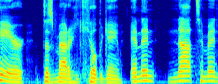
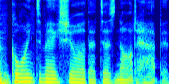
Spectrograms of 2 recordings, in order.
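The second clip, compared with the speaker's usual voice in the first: put-on very soft, low, hushed British accent; 4 semitones lower, 10 dB quieter than usual. Voicing William Regal's imagined reaction to the show, in a William Regal British accent. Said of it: "you got to say that in a British accent".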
